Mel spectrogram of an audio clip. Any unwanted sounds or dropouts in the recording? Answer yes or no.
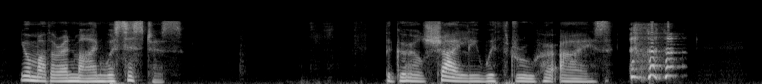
yes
